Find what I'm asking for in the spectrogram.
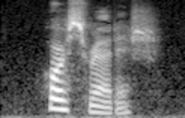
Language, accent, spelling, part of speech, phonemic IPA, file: English, US, horseradish, noun, /ˈhɔɹsɹædɪʃ/, En-us-horseradish.ogg
- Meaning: 1. A plant of the mustard family, Armoracia rusticana, cultivated for its edible root 2. A pungent condiment made from the root of the plant 3. Nonsense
